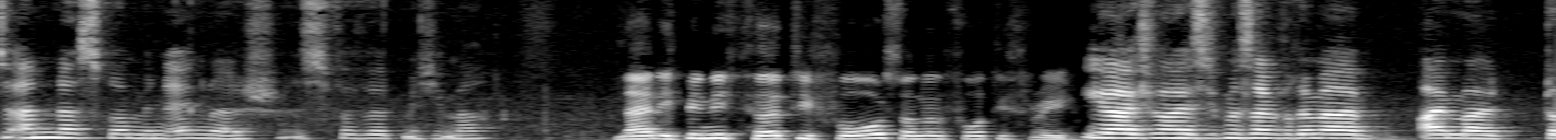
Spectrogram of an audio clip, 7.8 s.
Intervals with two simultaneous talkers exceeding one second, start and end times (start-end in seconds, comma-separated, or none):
none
